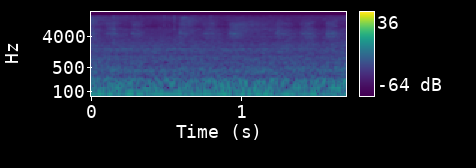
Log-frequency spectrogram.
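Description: Large Oro-line passenger buses pass on the winding Acatlán–Palomas mountain road, giving a loud, close, low engine rumble that holds steady through the short moment.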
